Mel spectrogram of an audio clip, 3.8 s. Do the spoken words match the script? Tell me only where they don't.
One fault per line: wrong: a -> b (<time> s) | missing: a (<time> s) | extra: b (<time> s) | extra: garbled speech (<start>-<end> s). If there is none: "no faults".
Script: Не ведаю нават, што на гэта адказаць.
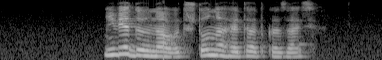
no faults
